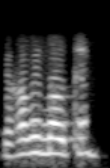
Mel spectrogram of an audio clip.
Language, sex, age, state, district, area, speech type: Dogri, female, 18-30, Jammu and Kashmir, Udhampur, rural, conversation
